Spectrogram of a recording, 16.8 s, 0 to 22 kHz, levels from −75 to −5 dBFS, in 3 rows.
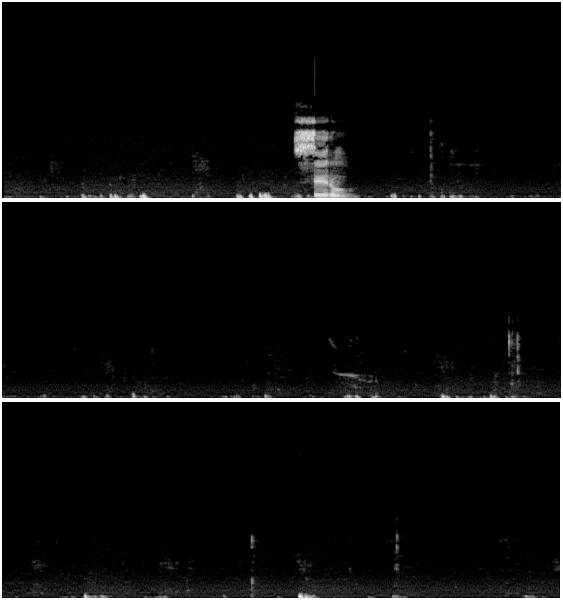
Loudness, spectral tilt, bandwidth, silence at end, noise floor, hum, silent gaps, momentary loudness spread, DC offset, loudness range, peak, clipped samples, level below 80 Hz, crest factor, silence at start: -18 LUFS; -2.5 dB/octave; 11 kHz; 0.3 s; -60 dBFS; none; none; 30 LU; under 0.1%; 24 LU; 0 dBFS; under 0.1%; -70 dBFS; 26 dB; 0.8 s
